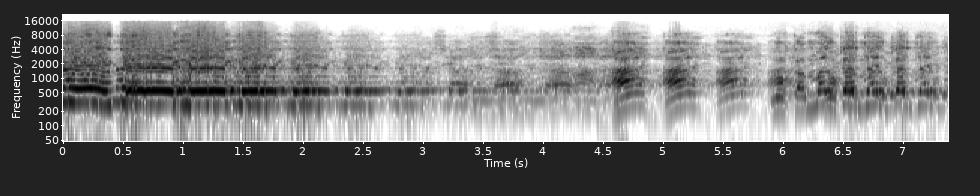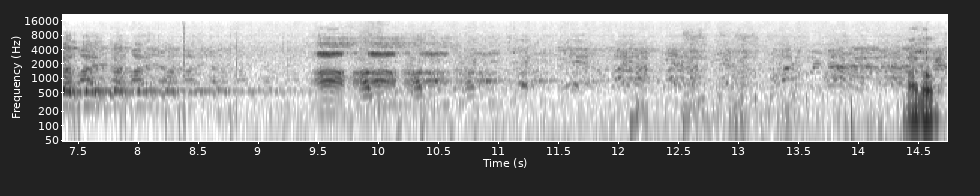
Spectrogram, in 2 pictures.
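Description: A man sings expressively through a microphone over loudspeakers, holding long notes.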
